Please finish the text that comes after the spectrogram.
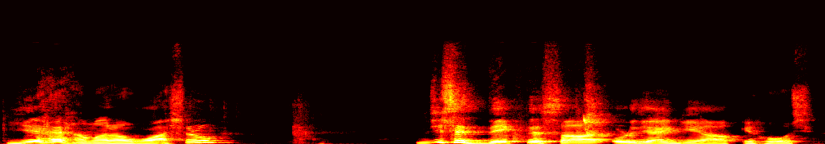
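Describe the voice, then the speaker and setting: A man in his thirties giving a casual vlog tour in an animated, exclamatory showman's manner. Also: high voice, slow pace. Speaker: travel vlogger. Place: outdoors on a wooded road, then inside a cottage.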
